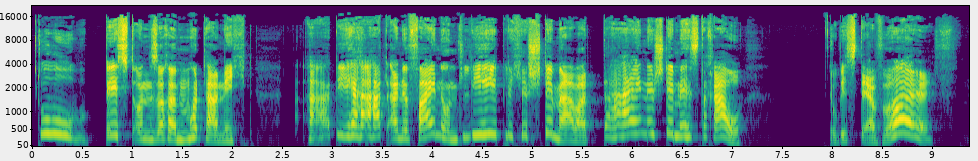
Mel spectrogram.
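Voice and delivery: very high, put-on kid voice; squeaky-high little goats, accusing; defiant goat kids. A narrator's reading. Goat kids tell the wolf he is found out, defiant squeaky voice.

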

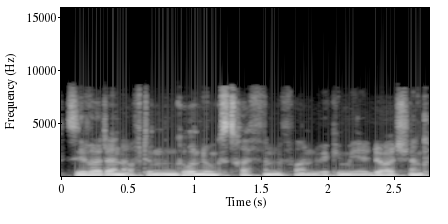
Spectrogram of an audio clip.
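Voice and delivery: ordinary talk, nothing marked

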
